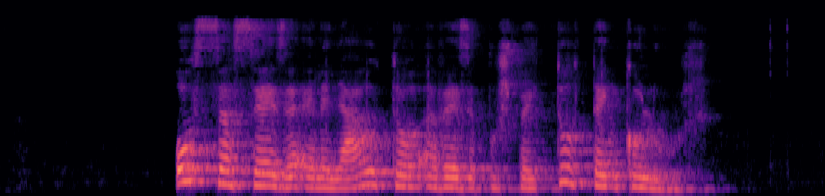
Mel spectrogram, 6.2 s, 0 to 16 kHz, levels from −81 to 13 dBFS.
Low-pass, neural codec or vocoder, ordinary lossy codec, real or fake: 10.8 kHz; none; AAC, 64 kbps; real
